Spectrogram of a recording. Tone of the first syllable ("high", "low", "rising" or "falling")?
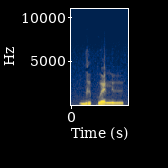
high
